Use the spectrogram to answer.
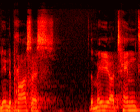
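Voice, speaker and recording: A man with a Vietnamese accent. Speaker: pastor. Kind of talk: prepared statement.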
